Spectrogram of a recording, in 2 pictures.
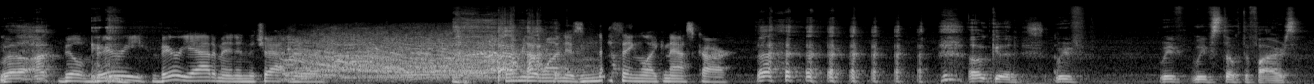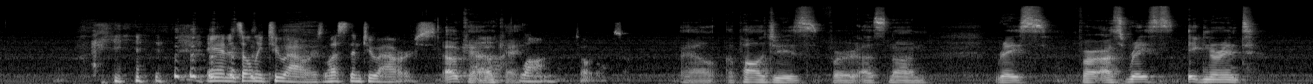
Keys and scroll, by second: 0.1 x, 1.5 space, 2.6 space, 4.5-6.2 typing, 9.8 space, 10.8 space, 14.3-16.1 typing, 17.1 z, 17.5 s, 21.5 x, 23.9-25.5 typing.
